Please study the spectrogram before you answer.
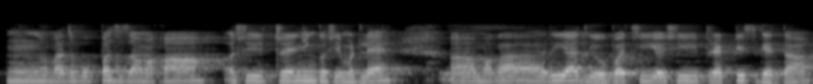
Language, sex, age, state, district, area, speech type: Goan Konkani, female, 18-30, Goa, Pernem, rural, spontaneous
